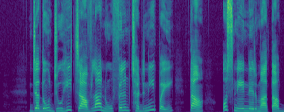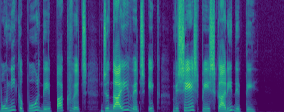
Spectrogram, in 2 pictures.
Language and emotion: Punjabi, neutral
